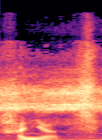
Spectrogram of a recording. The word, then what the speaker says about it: Chania: En français on dit Lacanais, les Crétois disent Chania et ça s'écrit C-H-A-N-I-A pour les anglophones.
